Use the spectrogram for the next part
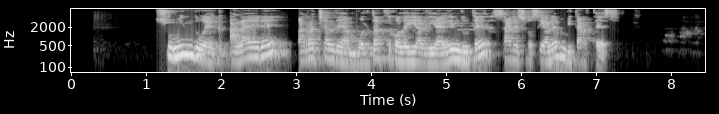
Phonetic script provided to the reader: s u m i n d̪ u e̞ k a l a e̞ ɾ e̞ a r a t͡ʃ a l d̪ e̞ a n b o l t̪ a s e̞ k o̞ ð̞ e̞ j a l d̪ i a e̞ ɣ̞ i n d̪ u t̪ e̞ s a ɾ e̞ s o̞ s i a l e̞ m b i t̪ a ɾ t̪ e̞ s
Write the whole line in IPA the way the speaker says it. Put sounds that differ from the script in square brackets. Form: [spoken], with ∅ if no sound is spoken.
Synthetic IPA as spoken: s u m i n d̪ u e̞ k a l a e̞ ɾ e̞ a r a t͡ʃ a l d̪ e̞ a [m] b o l t̪ a [t͡s] e̞ k o̞ ð̞ e̞ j a l d̪ i a e̞ ɣ̞ i n d̪ u t̪ e̞ s a ɾ e̞ s o̞ s i a l e̞ m b i t̪ a ɾ t̪ e̞ s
